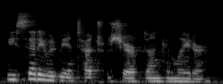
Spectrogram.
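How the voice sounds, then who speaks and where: A woman's voice: sits low, lively intonation, quick pace, a little mellow, a little hiss or hum. A woman reading aloud, voicing a weary, guarded male lawman who speaks matter-of-factly.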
